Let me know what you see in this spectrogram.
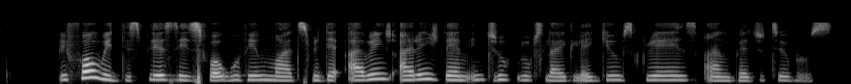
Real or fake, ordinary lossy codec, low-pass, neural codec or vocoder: fake; none; 7.2 kHz; codec, 24 kHz, 0.9 kbps, WavTokenizer, small release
